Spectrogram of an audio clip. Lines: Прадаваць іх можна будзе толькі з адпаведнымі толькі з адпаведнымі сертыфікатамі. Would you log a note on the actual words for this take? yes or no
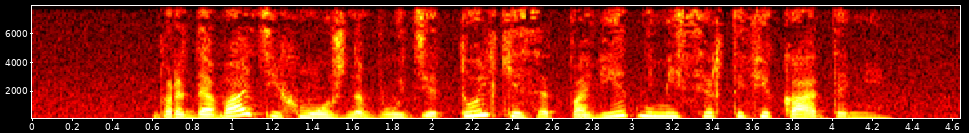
yes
